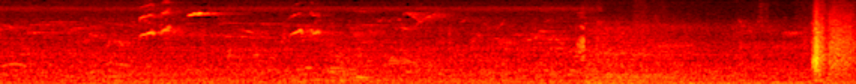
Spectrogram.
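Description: Small birds chirping in short calls over a low steady background, with one sharp click or knock near the end that is the loudest sound.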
